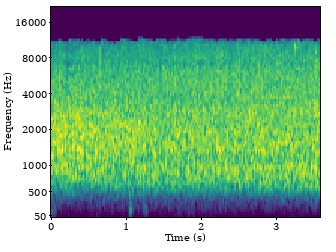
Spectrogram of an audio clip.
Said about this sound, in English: No, it was that button that just played of a bunch of people clapping and cheering.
